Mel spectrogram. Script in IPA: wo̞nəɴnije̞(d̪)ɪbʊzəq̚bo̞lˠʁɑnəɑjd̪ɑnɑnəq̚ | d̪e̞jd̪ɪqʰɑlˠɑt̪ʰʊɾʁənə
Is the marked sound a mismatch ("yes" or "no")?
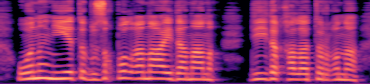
yes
